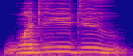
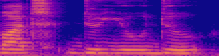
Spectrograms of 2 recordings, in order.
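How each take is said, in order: First: The words run together, with 'do you' shortened. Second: Each word is pronounced separately and fully. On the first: The speaker calls it right. "خیلی شورت میشه و مخفف میشه" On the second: The speaker calls it wrong. "نمیگه"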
